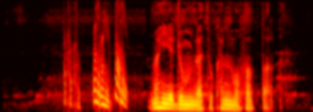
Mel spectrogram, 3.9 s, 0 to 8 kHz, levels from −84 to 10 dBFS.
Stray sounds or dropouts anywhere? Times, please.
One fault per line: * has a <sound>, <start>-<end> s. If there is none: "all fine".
* has a chirp, 0.8-1.6 s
